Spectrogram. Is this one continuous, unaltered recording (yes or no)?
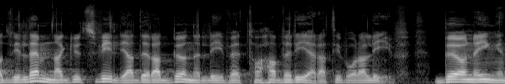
no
